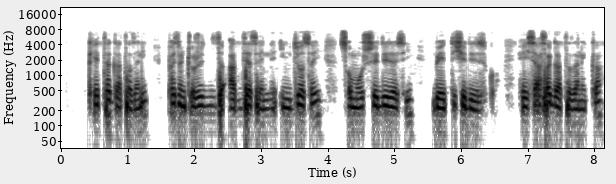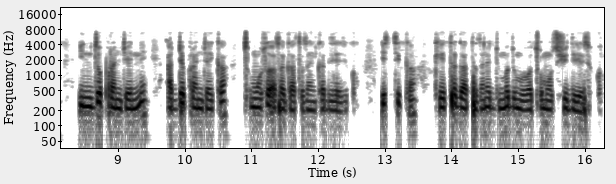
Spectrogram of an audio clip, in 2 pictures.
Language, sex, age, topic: Gamo, male, 18-24, government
